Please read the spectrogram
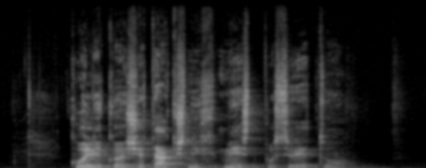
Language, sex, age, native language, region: Slovenian, male, 50-59, Slovenian, Carinthia region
